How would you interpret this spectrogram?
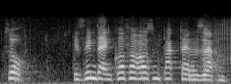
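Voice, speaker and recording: A woman's voice: high voice, fast, a bit bright. An actress playing a meddling, matter-of-fact middle-aged mother in a vintage German crime radio drama. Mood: brisk, knowing. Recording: vintage radio drama, clicks, faint noise.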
